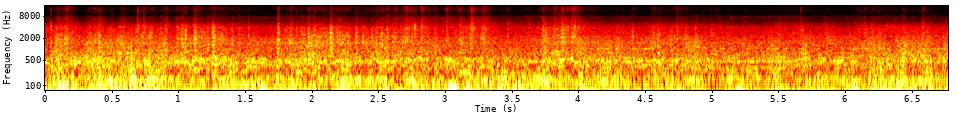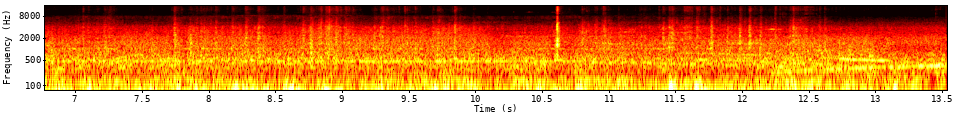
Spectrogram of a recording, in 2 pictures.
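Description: Train running: a steady rumble with a faint whine held on one pitch, a few sharp clicks, and whines that glide in pitch near the end.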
